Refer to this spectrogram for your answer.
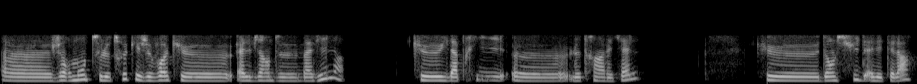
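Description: A little slow and steady in tone, the fairly low-pitched caller tells a long, rambling, detail-heavy story to a radio show. She sounds distressed, and the recording is dry and tinny over the phone.

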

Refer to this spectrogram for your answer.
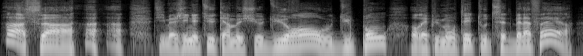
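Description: A man voicing a self-assured gentleman burglar in an audiobook, teasing and smoothly mocking. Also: medium pitch, animated, normal speed, no echo, clean studio sound, pitched above the performer's own voice, lightly acted. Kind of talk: audiobook character reading.

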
